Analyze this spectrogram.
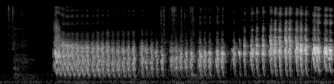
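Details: White-crested laughingthrush in a continuous, loud, rough chattering chorus that swells over three seconds, the notes blurring into a harsh rolling cackle.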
